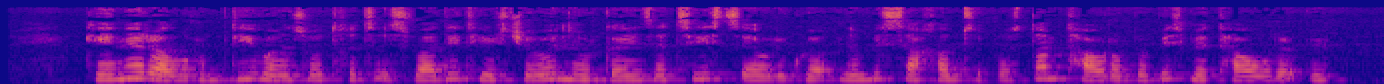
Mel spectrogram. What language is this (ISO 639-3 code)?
kat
